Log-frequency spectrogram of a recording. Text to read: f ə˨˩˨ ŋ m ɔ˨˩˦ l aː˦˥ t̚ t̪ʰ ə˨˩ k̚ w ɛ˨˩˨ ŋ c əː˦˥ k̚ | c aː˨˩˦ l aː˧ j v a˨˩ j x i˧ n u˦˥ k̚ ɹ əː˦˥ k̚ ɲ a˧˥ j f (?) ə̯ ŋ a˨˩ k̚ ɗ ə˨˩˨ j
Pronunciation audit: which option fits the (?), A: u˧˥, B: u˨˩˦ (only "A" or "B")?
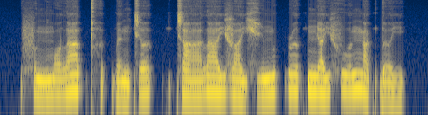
A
